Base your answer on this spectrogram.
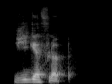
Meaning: gigaflop
- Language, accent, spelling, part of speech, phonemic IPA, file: French, France, gigaflop, noun, /ʒi.ɡa.flɔp/, LL-Q150 (fra)-gigaflop.wav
